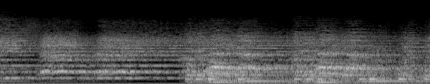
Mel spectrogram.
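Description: Classical music: an orchestra with choral voices. The low instruments fall away for the first two seconds or so, then the full ensemble comes back in.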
